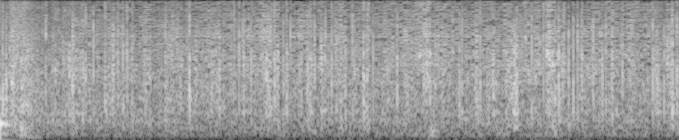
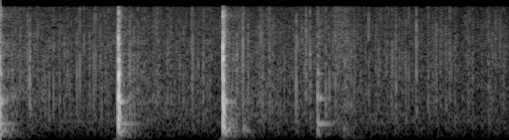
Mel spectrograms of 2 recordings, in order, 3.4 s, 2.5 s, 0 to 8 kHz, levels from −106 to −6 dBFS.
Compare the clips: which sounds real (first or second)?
second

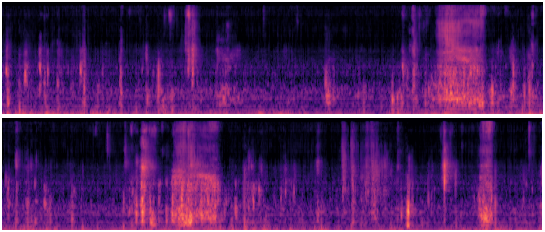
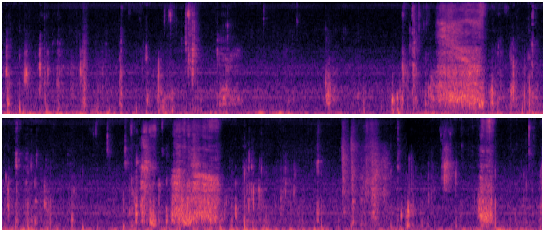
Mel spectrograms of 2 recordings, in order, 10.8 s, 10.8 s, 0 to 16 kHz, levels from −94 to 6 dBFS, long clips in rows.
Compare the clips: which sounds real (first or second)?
second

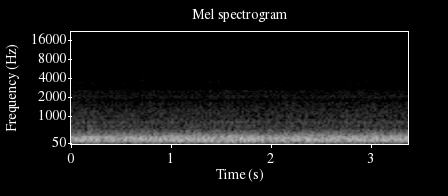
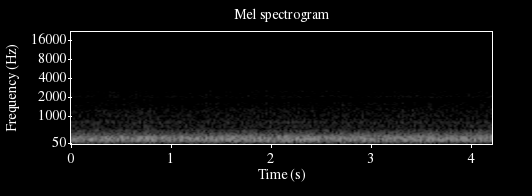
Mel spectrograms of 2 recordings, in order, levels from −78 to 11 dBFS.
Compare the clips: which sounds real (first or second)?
first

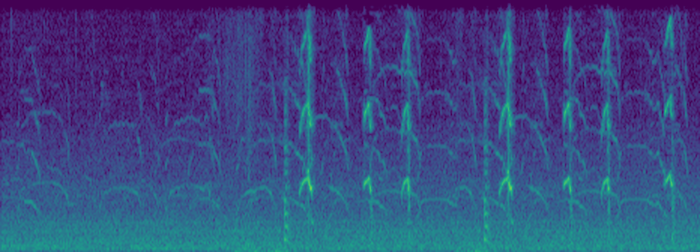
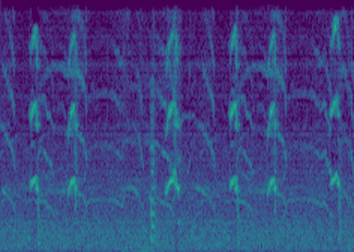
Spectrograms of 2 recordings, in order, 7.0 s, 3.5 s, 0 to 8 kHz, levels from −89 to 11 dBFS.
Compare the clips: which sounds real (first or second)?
first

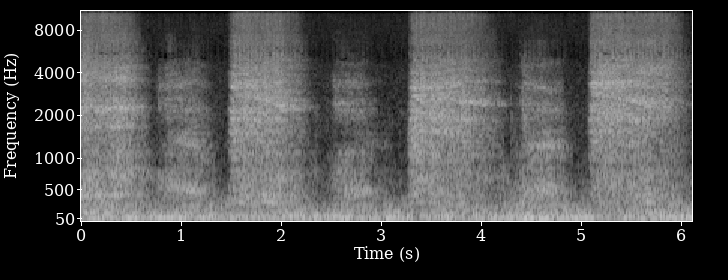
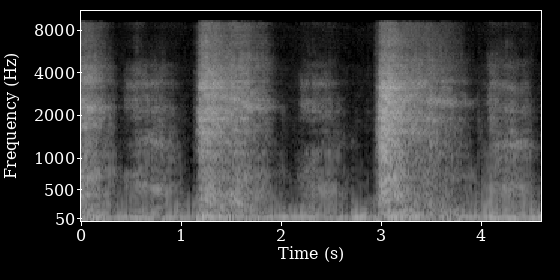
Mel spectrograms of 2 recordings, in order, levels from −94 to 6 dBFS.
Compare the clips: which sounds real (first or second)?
first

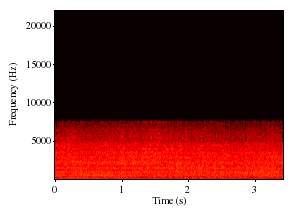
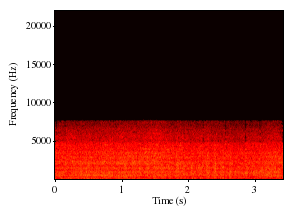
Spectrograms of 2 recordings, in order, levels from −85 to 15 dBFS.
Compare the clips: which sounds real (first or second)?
first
